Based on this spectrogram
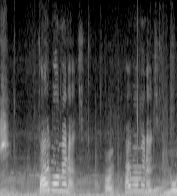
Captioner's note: voiceover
